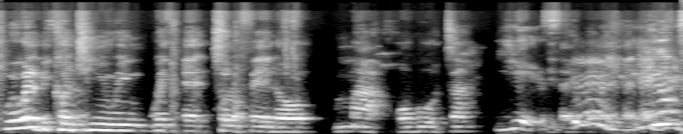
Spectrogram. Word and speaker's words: Tsholofelo Mahobotsha: Yeah, we will be continuing with Tsholofelo Mahobotsha. Yes. You pronounced it perfectly well.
